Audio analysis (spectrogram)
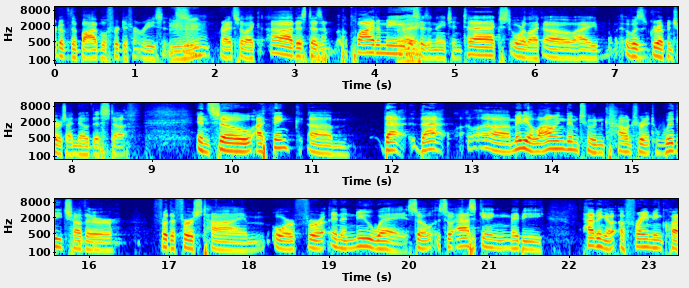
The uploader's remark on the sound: Talks to people at the Christian Ethics Conference about Montreat College.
